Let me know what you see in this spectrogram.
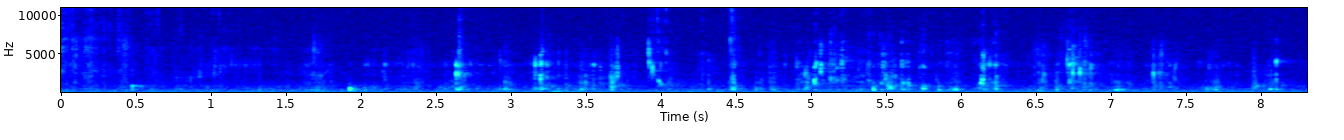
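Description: A person chewing a crispy fried chicken wing (KFC spicy wings), with many short soft crunches and small wet mouth clicks.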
